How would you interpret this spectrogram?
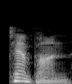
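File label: "tampon", American English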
